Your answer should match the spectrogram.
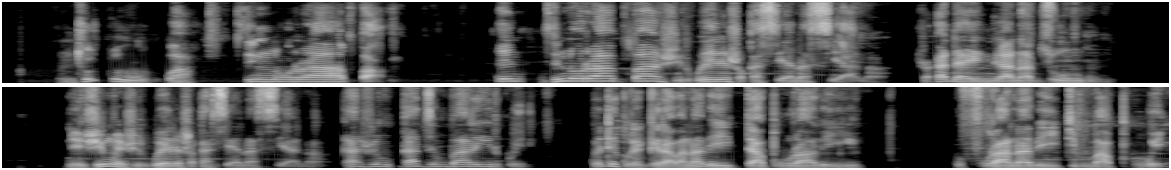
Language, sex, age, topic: Ndau, male, 36-49, health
